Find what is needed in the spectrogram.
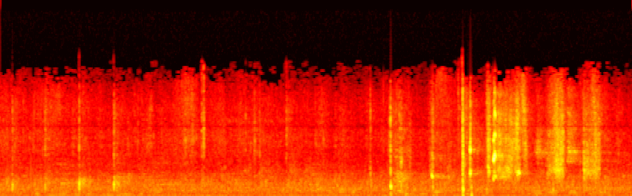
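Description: Tennis being played on an outdoor hard court: several sharp racket-on-ball hits and ball bounces in the second half, over background voices.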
